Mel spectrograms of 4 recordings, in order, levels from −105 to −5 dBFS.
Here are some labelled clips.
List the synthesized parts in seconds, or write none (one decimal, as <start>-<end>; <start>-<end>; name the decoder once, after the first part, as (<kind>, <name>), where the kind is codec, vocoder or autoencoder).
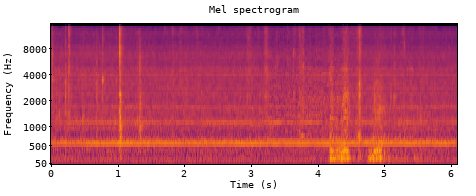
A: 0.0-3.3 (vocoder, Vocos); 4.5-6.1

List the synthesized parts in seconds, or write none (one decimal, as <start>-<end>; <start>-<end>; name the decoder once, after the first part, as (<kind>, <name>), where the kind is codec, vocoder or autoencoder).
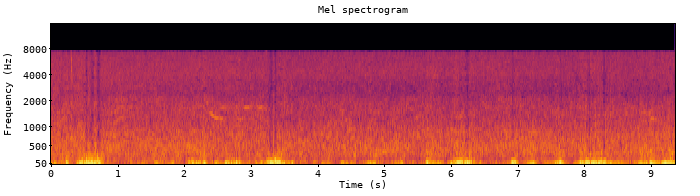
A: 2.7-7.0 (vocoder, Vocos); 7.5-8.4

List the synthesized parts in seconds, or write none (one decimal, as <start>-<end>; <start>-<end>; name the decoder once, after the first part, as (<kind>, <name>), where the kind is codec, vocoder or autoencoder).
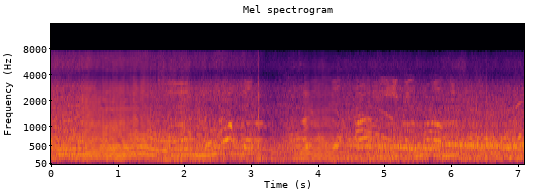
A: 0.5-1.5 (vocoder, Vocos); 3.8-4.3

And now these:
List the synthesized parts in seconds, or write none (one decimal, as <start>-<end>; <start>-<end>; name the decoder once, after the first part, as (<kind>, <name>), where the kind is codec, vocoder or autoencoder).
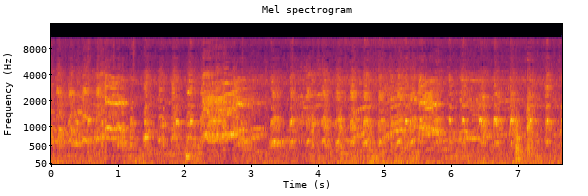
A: 1.0-1.7 (vocoder, Vocos); 3.4-6.0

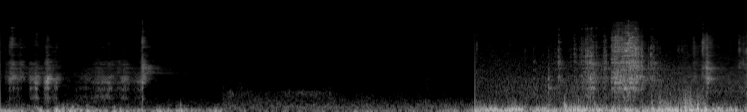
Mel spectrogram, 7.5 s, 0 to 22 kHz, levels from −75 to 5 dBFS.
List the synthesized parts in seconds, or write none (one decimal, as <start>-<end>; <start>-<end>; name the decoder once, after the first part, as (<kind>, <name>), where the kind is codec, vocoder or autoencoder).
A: 0.0-4.2 (vocoder, Vocos); 6.8-7.5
